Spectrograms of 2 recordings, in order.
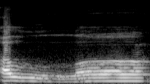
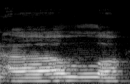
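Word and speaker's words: الله: Huruf ' A' tidak panjang, langsung ke "Allah", jangan diucapkan "Aaa-llah". Nah, hati-hati dengan itu.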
